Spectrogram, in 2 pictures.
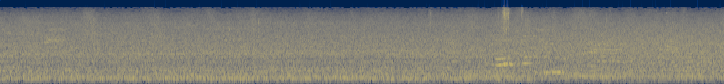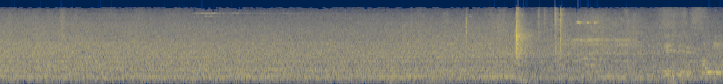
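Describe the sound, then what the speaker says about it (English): An F Express subway train on the New York City subway, bound for Coney Island–Stillwell Avenue, rolls steadily with a continuous low rumble and faint rattling throughout, a brief clatter near the end. "This is a Coney Island, Stillwell Avenue bound F Express train."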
